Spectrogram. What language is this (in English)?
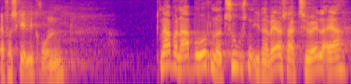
Danish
